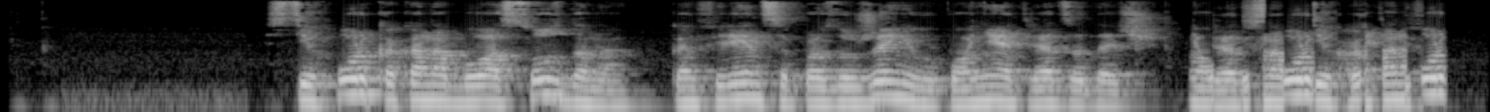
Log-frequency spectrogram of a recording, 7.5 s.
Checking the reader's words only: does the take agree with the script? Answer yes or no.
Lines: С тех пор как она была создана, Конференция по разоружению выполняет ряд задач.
no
